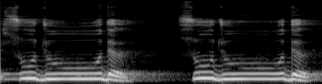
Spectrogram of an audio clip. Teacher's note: हमने चार हरकत के बराबर खींच के पढ़ना है नव सुजूद दाल को हम वक की सूरत में कलला करेंगे · للطائفین والعاکفین والرکع السجود، دال کو ہم وقف کی صورت میں قلقلہ کریں گے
